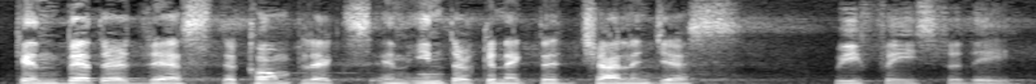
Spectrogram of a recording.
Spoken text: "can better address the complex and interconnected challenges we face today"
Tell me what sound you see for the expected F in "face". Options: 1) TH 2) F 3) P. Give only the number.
2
